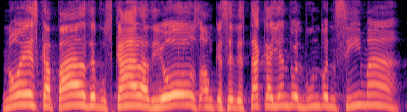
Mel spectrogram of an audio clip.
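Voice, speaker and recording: A man's voice: very high voice, measured pace, clear, resonant tone. A man, a pastor, preaching a sermon and speaking directly to the congregation, often checking in with rhetorical asides.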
